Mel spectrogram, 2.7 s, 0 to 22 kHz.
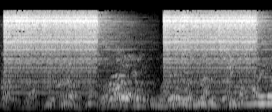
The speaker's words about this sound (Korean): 왜 이러지? 그때 환호하던 모두의 등골을 서늘하게 하는 오류 경고음이 울렸다. 화면에는 여전히 100%를 채운 그래프와 함께 낯선 메시지가 떠 있었다. 작업을 종료하지 못했습니다.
